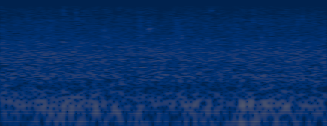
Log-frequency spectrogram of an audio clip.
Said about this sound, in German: Es war kalt, windig und der Regen tropfte nur so auf den Asphalt.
